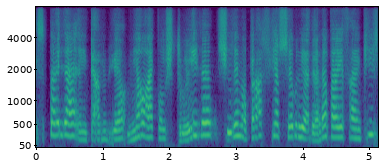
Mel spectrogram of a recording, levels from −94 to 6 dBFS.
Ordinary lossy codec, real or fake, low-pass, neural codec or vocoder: none; fake; none; codec, 16 kHz, 0.5 kbps, FreqCodec, smaller model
